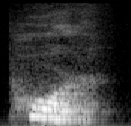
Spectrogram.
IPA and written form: pɔɹ (pour)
